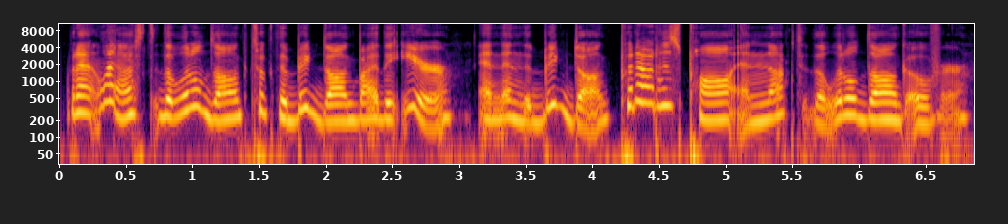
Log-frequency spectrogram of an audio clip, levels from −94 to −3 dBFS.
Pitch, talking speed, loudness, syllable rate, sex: 235 Hz, 245 wpm, -18 LUFS, 4.9 syllables/s, female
